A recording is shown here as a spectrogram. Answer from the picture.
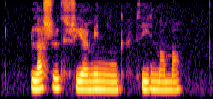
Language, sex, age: Icelandic, female, 10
